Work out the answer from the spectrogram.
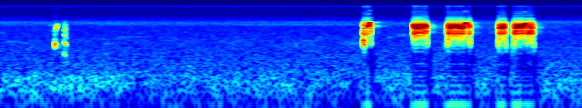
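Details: Black francolin calling: two faint short notes, a pause of about three seconds, then a loud series of harsh, grating bursts, one short followed by two longer ones and a closing pair, over a steady high hiss.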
